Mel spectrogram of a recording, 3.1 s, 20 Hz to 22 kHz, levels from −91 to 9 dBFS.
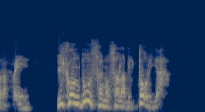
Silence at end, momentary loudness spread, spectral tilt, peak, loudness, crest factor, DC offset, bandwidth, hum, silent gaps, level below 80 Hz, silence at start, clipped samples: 0.55 s; 13 LU; -9 dB/octave; -8 dBFS; -25 LUFS; 18 dB; under 0.1%; 5.8 kHz; none; none; -76 dBFS; 0 s; under 0.1%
